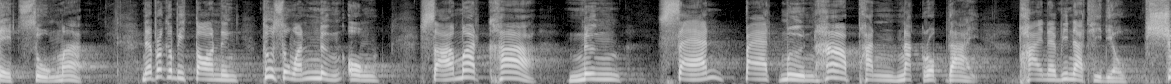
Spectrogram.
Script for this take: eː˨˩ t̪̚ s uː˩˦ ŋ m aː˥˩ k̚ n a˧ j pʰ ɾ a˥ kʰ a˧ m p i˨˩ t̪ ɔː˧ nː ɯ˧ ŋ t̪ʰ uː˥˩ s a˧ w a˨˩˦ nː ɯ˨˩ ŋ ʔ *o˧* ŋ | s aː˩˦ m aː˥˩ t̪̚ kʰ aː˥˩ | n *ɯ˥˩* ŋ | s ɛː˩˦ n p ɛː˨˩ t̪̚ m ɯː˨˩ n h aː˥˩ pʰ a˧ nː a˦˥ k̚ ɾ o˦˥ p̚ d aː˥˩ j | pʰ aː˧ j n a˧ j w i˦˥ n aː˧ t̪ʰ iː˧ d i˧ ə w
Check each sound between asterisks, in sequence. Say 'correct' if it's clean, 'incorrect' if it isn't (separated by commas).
correct, incorrect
